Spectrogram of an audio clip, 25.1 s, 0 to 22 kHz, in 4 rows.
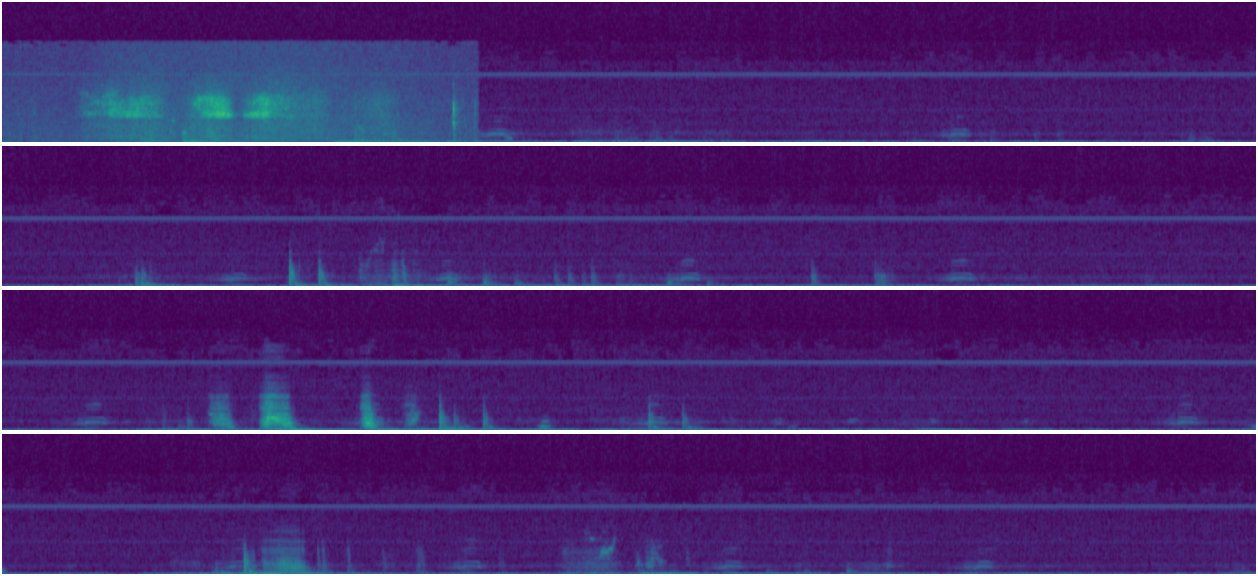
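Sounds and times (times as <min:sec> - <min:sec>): geese honking: 0:00.4 - 0:02.6, 0:18.3 - 0:18.8.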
